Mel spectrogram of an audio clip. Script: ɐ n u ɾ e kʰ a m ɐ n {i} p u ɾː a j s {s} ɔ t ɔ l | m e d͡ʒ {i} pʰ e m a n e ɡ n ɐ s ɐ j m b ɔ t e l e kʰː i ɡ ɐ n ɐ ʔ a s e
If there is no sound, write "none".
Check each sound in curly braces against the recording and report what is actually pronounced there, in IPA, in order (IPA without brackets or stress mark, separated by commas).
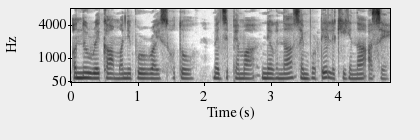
i, h, i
